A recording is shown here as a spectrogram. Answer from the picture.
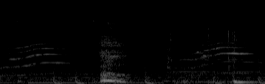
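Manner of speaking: high startled gasp; sharp gasp. Real, not acted. Cat startles her, high sharp gasp. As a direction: gasp in sudden alarm.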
